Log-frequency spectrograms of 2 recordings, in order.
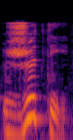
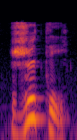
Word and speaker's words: jeter: Alors, nous avons ici le verbe jeter. Observez que la prononciation du premier E, c'est une prononciation fermée. On prononce jeter.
